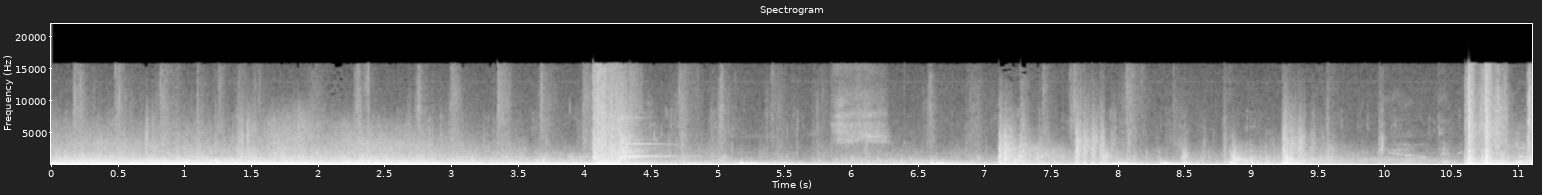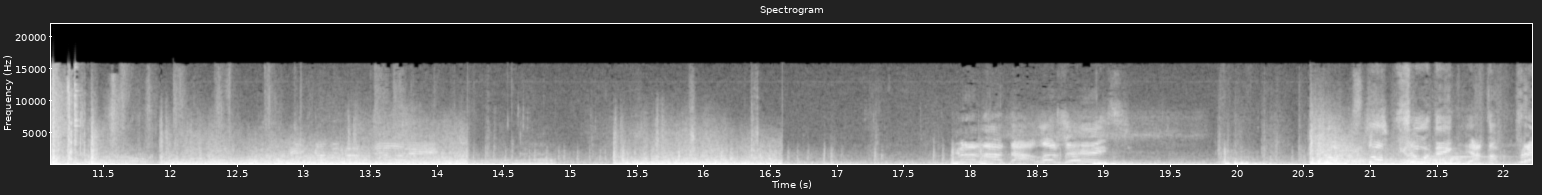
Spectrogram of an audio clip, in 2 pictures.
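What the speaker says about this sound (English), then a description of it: "Target 6907, Buffalo 3 accepted. Guns firing as requested." Artillery barrage in the video game Red Orchestra 2, loud repeated booming blasts and thuds rolling on for a long stretch, with a voice speaking over the explosions.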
